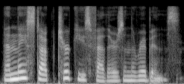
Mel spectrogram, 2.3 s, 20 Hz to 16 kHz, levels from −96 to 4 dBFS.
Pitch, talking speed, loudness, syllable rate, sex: 215 Hz, 210 wpm, -17 LUFS, 5.1 syllables/s, female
